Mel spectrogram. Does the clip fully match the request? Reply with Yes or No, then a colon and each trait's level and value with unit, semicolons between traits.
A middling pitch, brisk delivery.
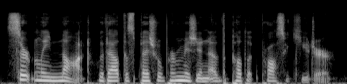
No: medium, 160 Hz; average, 175 wpm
